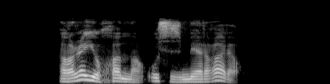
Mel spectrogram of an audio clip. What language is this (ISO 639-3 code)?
kab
